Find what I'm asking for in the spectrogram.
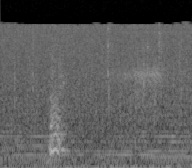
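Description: A dog in the Dragon Age: Origins video game gives a single short bark over a low, steady background hum.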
